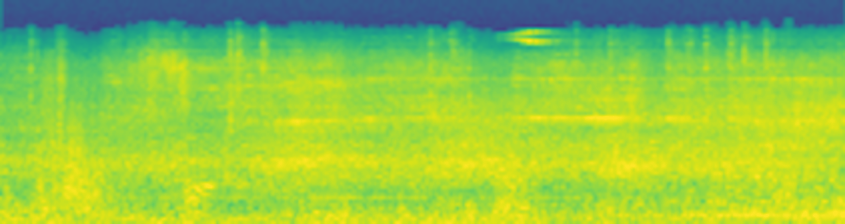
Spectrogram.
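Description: Steady wind rumble on the camera microphone from riding along a street, with road and traffic noise underneath.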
